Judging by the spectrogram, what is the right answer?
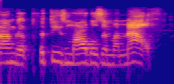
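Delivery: acted angry outburst. Acting out a character who gets so mad at marbles: imitating an angry character. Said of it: "He gets so mad".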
